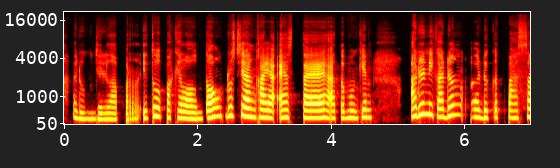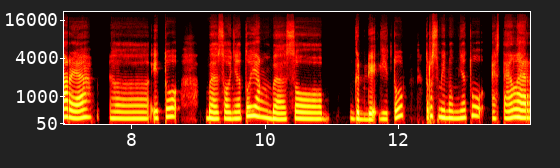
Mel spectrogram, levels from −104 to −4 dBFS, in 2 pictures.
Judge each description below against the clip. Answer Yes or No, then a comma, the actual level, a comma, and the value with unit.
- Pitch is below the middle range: No, very high, 250 Hz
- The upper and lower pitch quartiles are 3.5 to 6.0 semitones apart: No, average, 3.1 semitones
